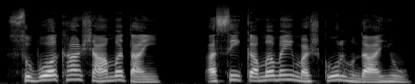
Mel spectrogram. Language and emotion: Sindhi, neutral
